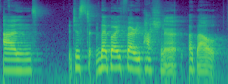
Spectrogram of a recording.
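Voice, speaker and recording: Woman, twenties, very low voice, vocal fry, rambling, filler-heavy chat. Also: huge pitch swings, a little slow, rough recording. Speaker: guest, daughter. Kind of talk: casual chat.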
